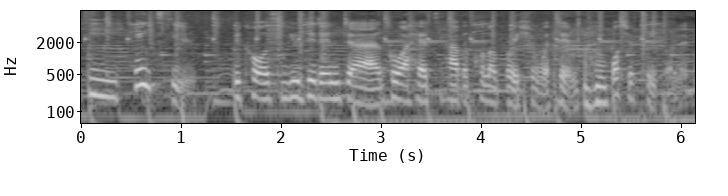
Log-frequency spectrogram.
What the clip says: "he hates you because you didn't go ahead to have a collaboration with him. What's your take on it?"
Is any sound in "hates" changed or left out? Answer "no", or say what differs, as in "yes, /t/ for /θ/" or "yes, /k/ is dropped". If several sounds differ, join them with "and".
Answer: no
